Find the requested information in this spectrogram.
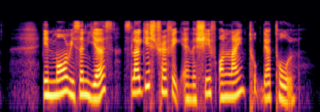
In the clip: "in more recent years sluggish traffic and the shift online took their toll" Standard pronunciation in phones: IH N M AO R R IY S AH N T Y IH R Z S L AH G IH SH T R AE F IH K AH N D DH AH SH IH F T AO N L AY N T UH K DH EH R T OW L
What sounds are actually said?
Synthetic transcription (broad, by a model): IH N M AO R R IY S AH N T Y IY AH S L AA G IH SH T R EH F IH K AH N D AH SH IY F AO N L AY N T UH K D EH T OW L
